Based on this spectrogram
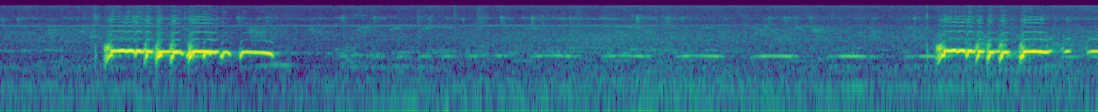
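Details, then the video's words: Local zebra dove, a constant singer with a big voice, used as a lure to make other zebra doves sing: a loud burst of rapid staccato cooing notes, a faint distant cooing phrase, then another loud rattling coo phrase. "Perkutut lokal gacor suara besar cocok untuk pancingan burung perkutut supaya bunyi"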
